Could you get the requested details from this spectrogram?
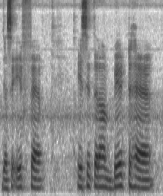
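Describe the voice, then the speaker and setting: A man with a Pakistani accent teaching a shorthand class, explaining each sound slowly and repeating words as he writes them out. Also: fairly high pitch, steady tone, a little mellow, slight background noise. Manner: slow, patient, repeats each sound and word. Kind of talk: classroom lecture while writing on a board.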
